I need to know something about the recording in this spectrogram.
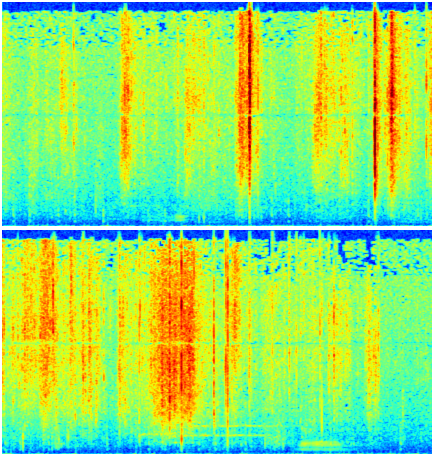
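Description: Faint footsteps and rustling in dry leaf litter, with a stick swished through brushy cover and a couple of sharp snaps.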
